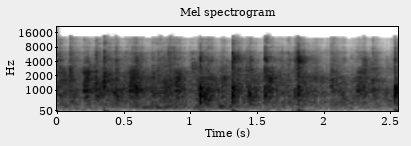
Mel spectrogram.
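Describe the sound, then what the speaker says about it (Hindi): An audience claps for Dr. Satish Gupta during a Rajyoga talk, with a light, scattered patter of hands and a few sharper individual claps throughout. "ताली बजाओ डॉक्टर सतीश गुप्ता के लिए।"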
